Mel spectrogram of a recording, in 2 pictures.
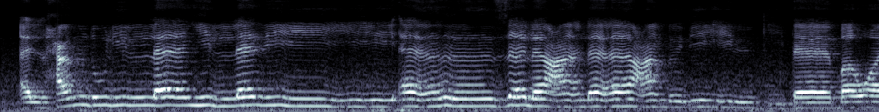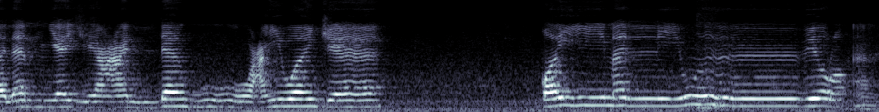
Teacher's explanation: Saktah berhenti tanpa mengambil nafas baru dan sambung. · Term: wajah saktah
